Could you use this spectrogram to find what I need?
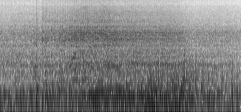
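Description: A van's engine rumbles as it passes close by.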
